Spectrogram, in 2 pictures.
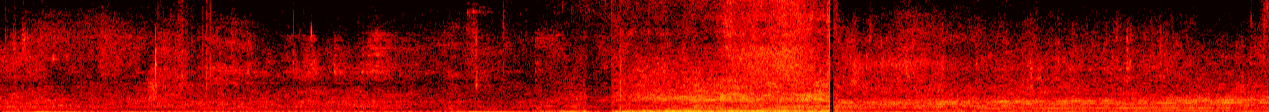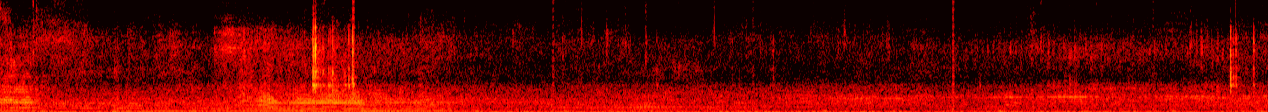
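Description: A car engine revs sharply about three seconds in, then runs on with its pitch drifting slowly, and revs again more lightly around eight seconds in. A low rumble lies underneath throughout.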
